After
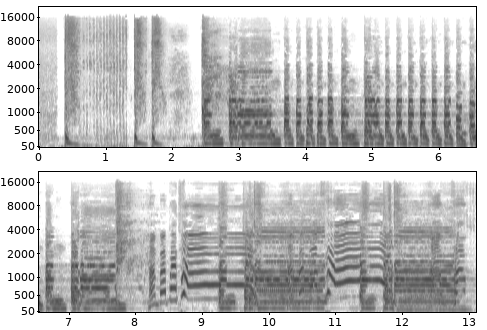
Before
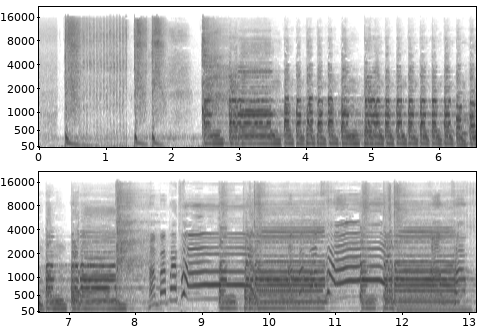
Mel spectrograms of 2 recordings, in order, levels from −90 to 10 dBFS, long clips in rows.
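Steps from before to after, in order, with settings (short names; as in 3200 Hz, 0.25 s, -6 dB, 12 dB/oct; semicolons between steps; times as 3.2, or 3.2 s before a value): reverb removal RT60 0.94 s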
